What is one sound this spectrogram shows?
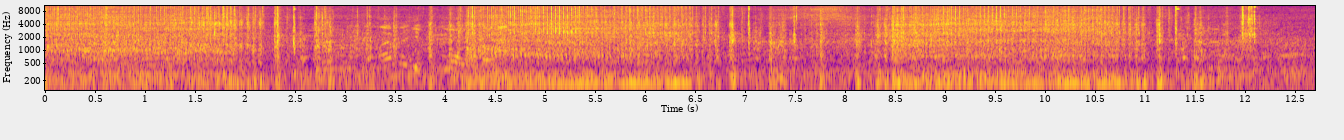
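An industrial sewing machine whirs and rattles as it stitches in bursts.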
